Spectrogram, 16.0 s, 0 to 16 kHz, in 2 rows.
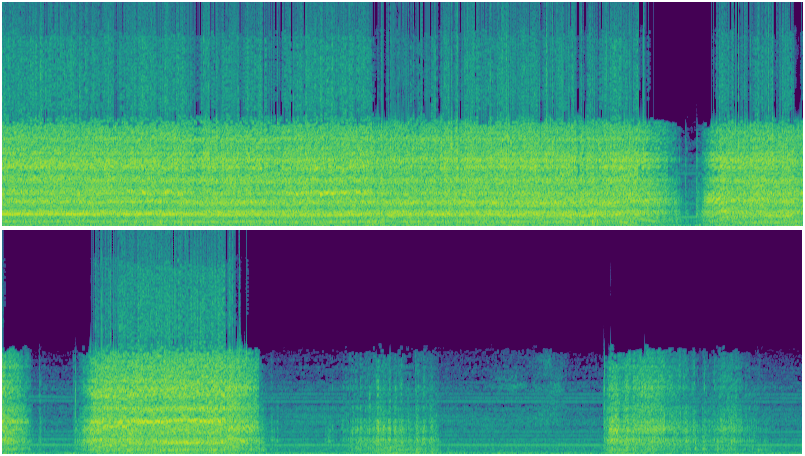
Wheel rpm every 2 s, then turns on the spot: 230, 220, 200, 100, 110, 40, 10, 30.
10-12 14-16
